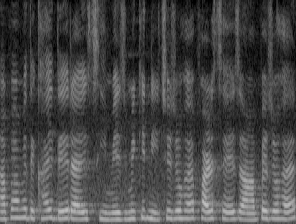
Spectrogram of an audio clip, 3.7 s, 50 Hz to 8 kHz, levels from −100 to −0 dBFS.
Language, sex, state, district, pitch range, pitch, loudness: Hindi, female, Uttar Pradesh, Deoria, 255-275 Hz, 265 Hz, -34 LUFS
